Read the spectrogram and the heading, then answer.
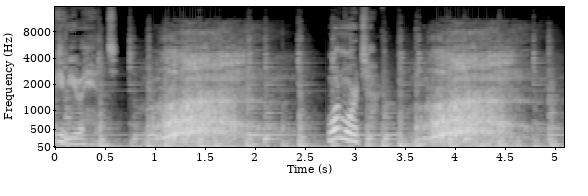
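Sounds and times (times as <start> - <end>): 
speech: 0.0 - 1.6, 2.8 - 4.0
big cat roaring with rhythmic grunts: 0.9 - 2.4, 3.6 - 5.0.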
